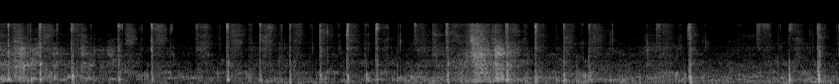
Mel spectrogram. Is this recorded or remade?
remade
